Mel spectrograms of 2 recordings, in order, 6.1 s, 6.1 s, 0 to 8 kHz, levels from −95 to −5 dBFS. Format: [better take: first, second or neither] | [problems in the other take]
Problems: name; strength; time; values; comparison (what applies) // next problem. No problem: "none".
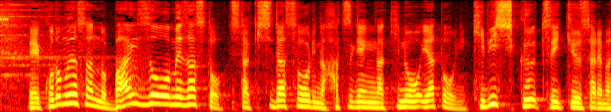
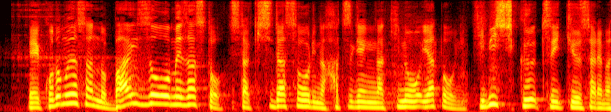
first | noise reduction (neural separator model SepFormer DNS4)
